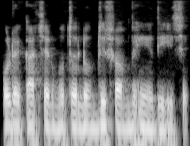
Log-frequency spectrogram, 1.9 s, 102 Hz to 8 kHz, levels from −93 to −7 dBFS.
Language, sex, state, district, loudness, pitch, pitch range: Bengali, male, West Bengal, Kolkata, -19 LUFS, 90 Hz, 90-95 Hz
